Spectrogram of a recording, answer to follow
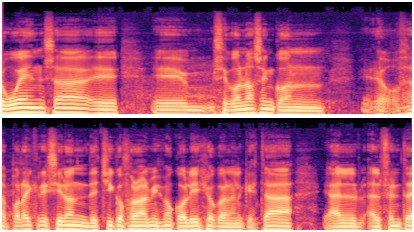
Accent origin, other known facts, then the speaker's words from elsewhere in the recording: Argentina; Y aparte somos argentinos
